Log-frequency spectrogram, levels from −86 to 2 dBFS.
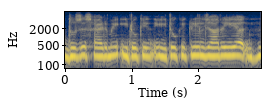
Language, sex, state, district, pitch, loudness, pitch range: Hindi, female, Chhattisgarh, Jashpur, 210 Hz, -12 LUFS, 205-215 Hz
